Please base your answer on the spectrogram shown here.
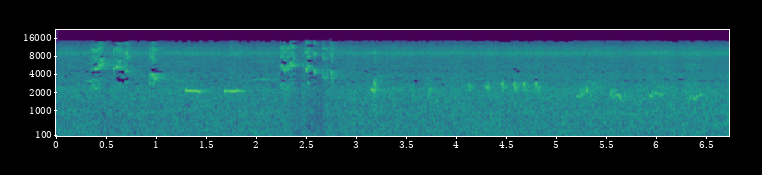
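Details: Greater green leafbird singing vigorously, used as a lure to stimulate other birds: sharp high chirps and short whistled notes, then a quick run of rattled, clipped notes in the second half, over a steady high hiss.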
